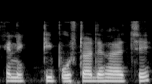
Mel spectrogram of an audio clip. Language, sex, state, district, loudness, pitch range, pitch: Bengali, male, West Bengal, Cooch Behar, -15 LUFS, 155-165 Hz, 160 Hz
